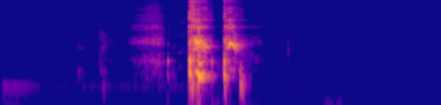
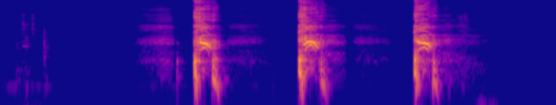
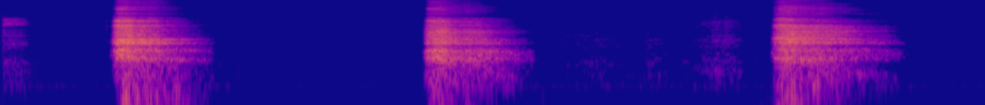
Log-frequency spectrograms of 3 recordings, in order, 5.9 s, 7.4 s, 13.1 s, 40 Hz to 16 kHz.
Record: {
  "cough_length": "5.9 s",
  "cough_amplitude": 32767,
  "cough_signal_mean_std_ratio": 0.24,
  "three_cough_length": "7.4 s",
  "three_cough_amplitude": 32767,
  "three_cough_signal_mean_std_ratio": 0.29,
  "exhalation_length": "13.1 s",
  "exhalation_amplitude": 19947,
  "exhalation_signal_mean_std_ratio": 0.38,
  "survey_phase": "alpha (2021-03-01 to 2021-08-12)",
  "age": "18-44",
  "gender": "Male",
  "wearing_mask": "No",
  "symptom_none": true,
  "smoker_status": "Never smoked",
  "respiratory_condition_asthma": false,
  "respiratory_condition_other": false,
  "recruitment_source": "REACT",
  "submission_delay": "1 day",
  "covid_test_result": "Negative",
  "covid_test_method": "RT-qPCR"
}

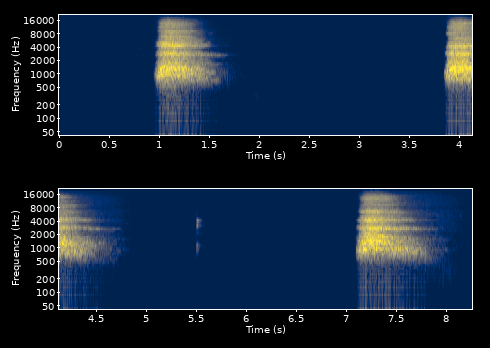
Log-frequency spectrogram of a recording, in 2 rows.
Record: {
  "exhalation_length": "8.3 s",
  "exhalation_amplitude": 11529,
  "exhalation_signal_mean_std_ratio": 0.35,
  "survey_phase": "alpha (2021-03-01 to 2021-08-12)",
  "age": "18-44",
  "gender": "Male",
  "wearing_mask": "No",
  "symptom_none": true,
  "smoker_status": "Ex-smoker",
  "respiratory_condition_asthma": false,
  "respiratory_condition_other": false,
  "recruitment_source": "REACT",
  "submission_delay": "1 day",
  "covid_test_result": "Negative",
  "covid_test_method": "RT-qPCR"
}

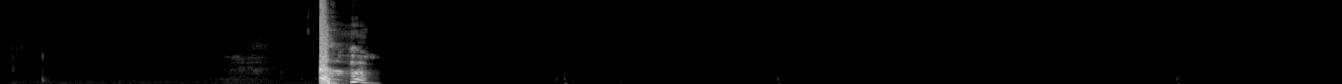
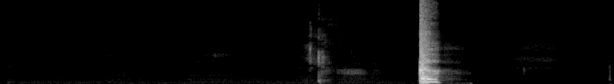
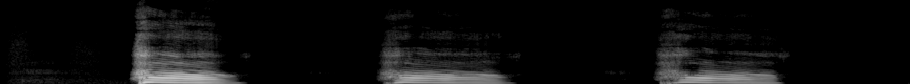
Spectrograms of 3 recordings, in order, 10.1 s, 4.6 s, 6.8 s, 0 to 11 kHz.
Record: {
  "cough_length": "10.1 s",
  "cough_amplitude": 32768,
  "cough_signal_mean_std_ratio": 0.11,
  "three_cough_length": "4.6 s",
  "three_cough_amplitude": 32768,
  "three_cough_signal_mean_std_ratio": 0.14,
  "exhalation_length": "6.8 s",
  "exhalation_amplitude": 24971,
  "exhalation_signal_mean_std_ratio": 0.37,
  "survey_phase": "beta (2021-08-13 to 2022-03-07)",
  "age": "45-64",
  "gender": "Female",
  "wearing_mask": "No",
  "symptom_none": true,
  "smoker_status": "Never smoked",
  "respiratory_condition_asthma": false,
  "respiratory_condition_other": false,
  "recruitment_source": "REACT",
  "submission_delay": "6 days",
  "covid_test_result": "Negative",
  "covid_test_method": "RT-qPCR",
  "influenza_a_test_result": "Negative",
  "influenza_b_test_result": "Negative"
}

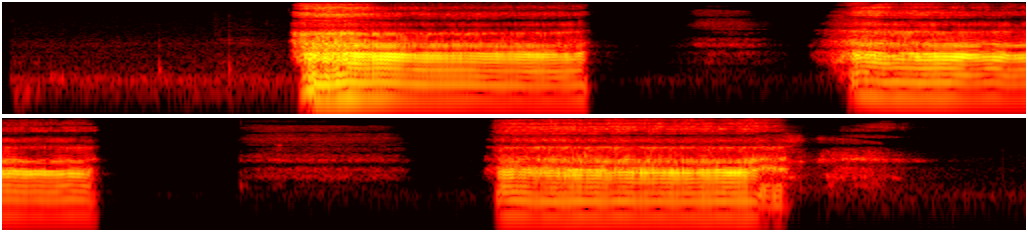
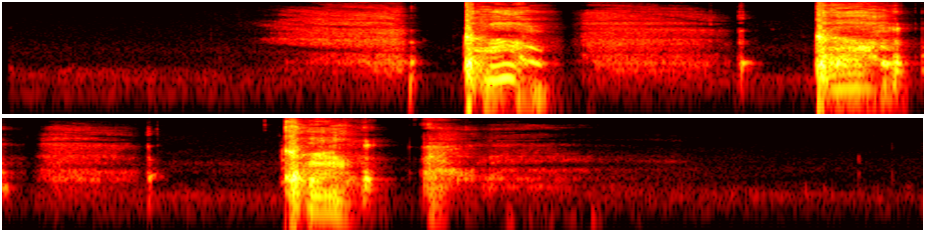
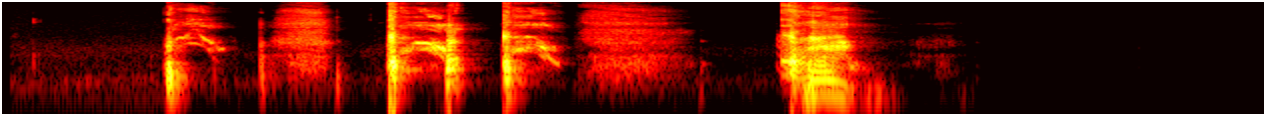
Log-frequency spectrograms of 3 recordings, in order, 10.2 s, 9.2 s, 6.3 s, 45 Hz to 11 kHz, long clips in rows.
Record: {
  "exhalation_length": "10.2 s",
  "exhalation_amplitude": 21429,
  "exhalation_signal_mean_std_ratio": 0.47,
  "three_cough_length": "9.2 s",
  "three_cough_amplitude": 32768,
  "three_cough_signal_mean_std_ratio": 0.28,
  "cough_length": "6.3 s",
  "cough_amplitude": 32768,
  "cough_signal_mean_std_ratio": 0.29,
  "survey_phase": "beta (2021-08-13 to 2022-03-07)",
  "age": "45-64",
  "gender": "Male",
  "wearing_mask": "No",
  "symptom_cough_any": true,
  "symptom_runny_or_blocked_nose": true,
  "symptom_onset": "3 days",
  "smoker_status": "Never smoked",
  "respiratory_condition_asthma": false,
  "respiratory_condition_other": false,
  "recruitment_source": "Test and Trace",
  "submission_delay": "2 days",
  "covid_test_result": "Positive",
  "covid_test_method": "RT-qPCR",
  "covid_ct_value": 15.6,
  "covid_ct_gene": "ORF1ab gene",
  "covid_ct_mean": 16.0,
  "covid_viral_load": "5900000 copies/ml",
  "covid_viral_load_category": "High viral load (>1M copies/ml)"
}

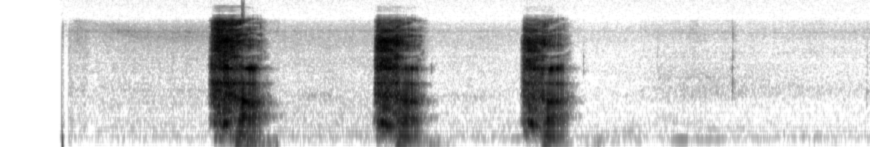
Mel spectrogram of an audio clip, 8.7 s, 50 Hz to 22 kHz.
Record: {
  "exhalation_length": "8.7 s",
  "exhalation_amplitude": 31888,
  "exhalation_signal_mean_std_ratio": 0.3,
  "survey_phase": "beta (2021-08-13 to 2022-03-07)",
  "age": "18-44",
  "wearing_mask": "No",
  "symptom_none": true,
  "smoker_status": "Ex-smoker",
  "respiratory_condition_asthma": true,
  "respiratory_condition_other": false,
  "recruitment_source": "Test and Trace",
  "submission_delay": "0 days",
  "covid_test_result": "Negative",
  "covid_test_method": "LFT"
}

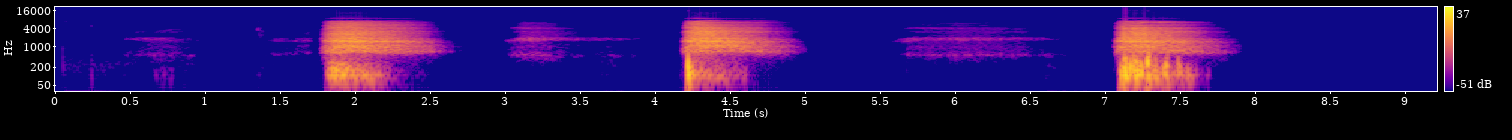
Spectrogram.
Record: {
  "exhalation_length": "9.2 s",
  "exhalation_amplitude": 32768,
  "exhalation_signal_mean_std_ratio": 0.31,
  "survey_phase": "beta (2021-08-13 to 2022-03-07)",
  "age": "18-44",
  "gender": "Female",
  "wearing_mask": "No",
  "symptom_none": true,
  "symptom_onset": "12 days",
  "smoker_status": "Never smoked",
  "respiratory_condition_asthma": false,
  "respiratory_condition_other": false,
  "recruitment_source": "REACT",
  "submission_delay": "2 days",
  "covid_test_result": "Negative",
  "covid_test_method": "RT-qPCR",
  "influenza_a_test_result": "Negative",
  "influenza_b_test_result": "Negative"
}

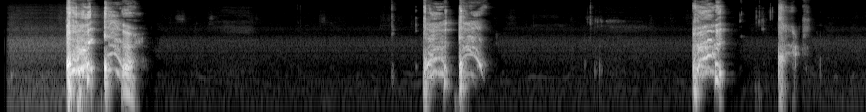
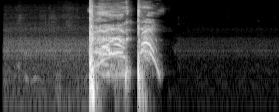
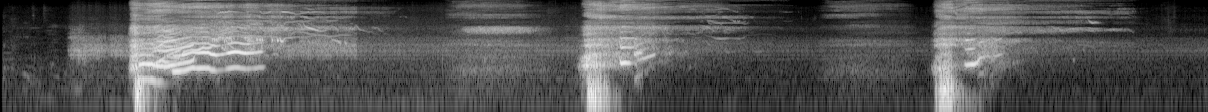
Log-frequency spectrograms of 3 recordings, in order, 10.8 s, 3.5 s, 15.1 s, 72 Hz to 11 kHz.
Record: {
  "three_cough_length": "10.8 s",
  "three_cough_amplitude": 32768,
  "three_cough_signal_mean_std_ratio": 0.24,
  "cough_length": "3.5 s",
  "cough_amplitude": 32768,
  "cough_signal_mean_std_ratio": 0.34,
  "exhalation_length": "15.1 s",
  "exhalation_amplitude": 28671,
  "exhalation_signal_mean_std_ratio": 0.43,
  "survey_phase": "beta (2021-08-13 to 2022-03-07)",
  "age": "45-64",
  "gender": "Male",
  "wearing_mask": "No",
  "symptom_cough_any": true,
  "symptom_runny_or_blocked_nose": true,
  "symptom_fatigue": true,
  "symptom_fever_high_temperature": true,
  "symptom_headache": true,
  "symptom_change_to_sense_of_smell_or_taste": true,
  "symptom_onset": "2 days",
  "smoker_status": "Never smoked",
  "respiratory_condition_asthma": false,
  "respiratory_condition_other": false,
  "recruitment_source": "Test and Trace",
  "submission_delay": "1 day",
  "covid_test_result": "Positive",
  "covid_test_method": "RT-qPCR",
  "covid_ct_value": 21.9,
  "covid_ct_gene": "ORF1ab gene",
  "covid_ct_mean": 22.2,
  "covid_viral_load": "54000 copies/ml",
  "covid_viral_load_category": "Low viral load (10K-1M copies/ml)"
}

